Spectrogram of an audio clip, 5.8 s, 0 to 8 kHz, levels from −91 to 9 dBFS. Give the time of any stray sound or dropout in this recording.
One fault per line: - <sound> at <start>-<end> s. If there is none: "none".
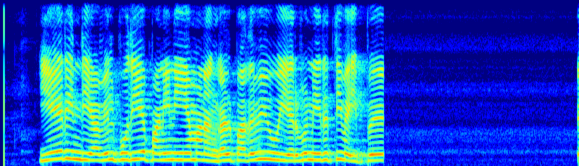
none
